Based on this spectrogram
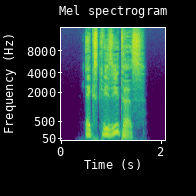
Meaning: strong/mixed nominative/accusative neuter singular of exquisit
- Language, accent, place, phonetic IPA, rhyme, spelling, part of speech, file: German, Germany, Berlin, [ɛkskviˈziːtəs], -iːtəs, exquisites, adjective, De-exquisites.ogg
